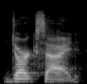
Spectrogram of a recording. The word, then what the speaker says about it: Darkseid: or like the DC's Darkseid, which is the villain who is spelled D-A-R-K, dark, and then looks like someone with dyslexia try to spell the second half, S-C-I-D.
